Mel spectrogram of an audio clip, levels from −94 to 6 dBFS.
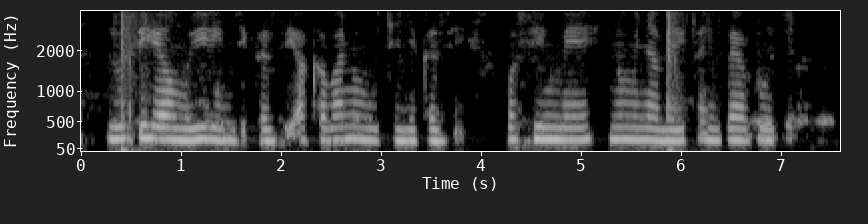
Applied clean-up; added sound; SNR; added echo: classical method spectral subtraction.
